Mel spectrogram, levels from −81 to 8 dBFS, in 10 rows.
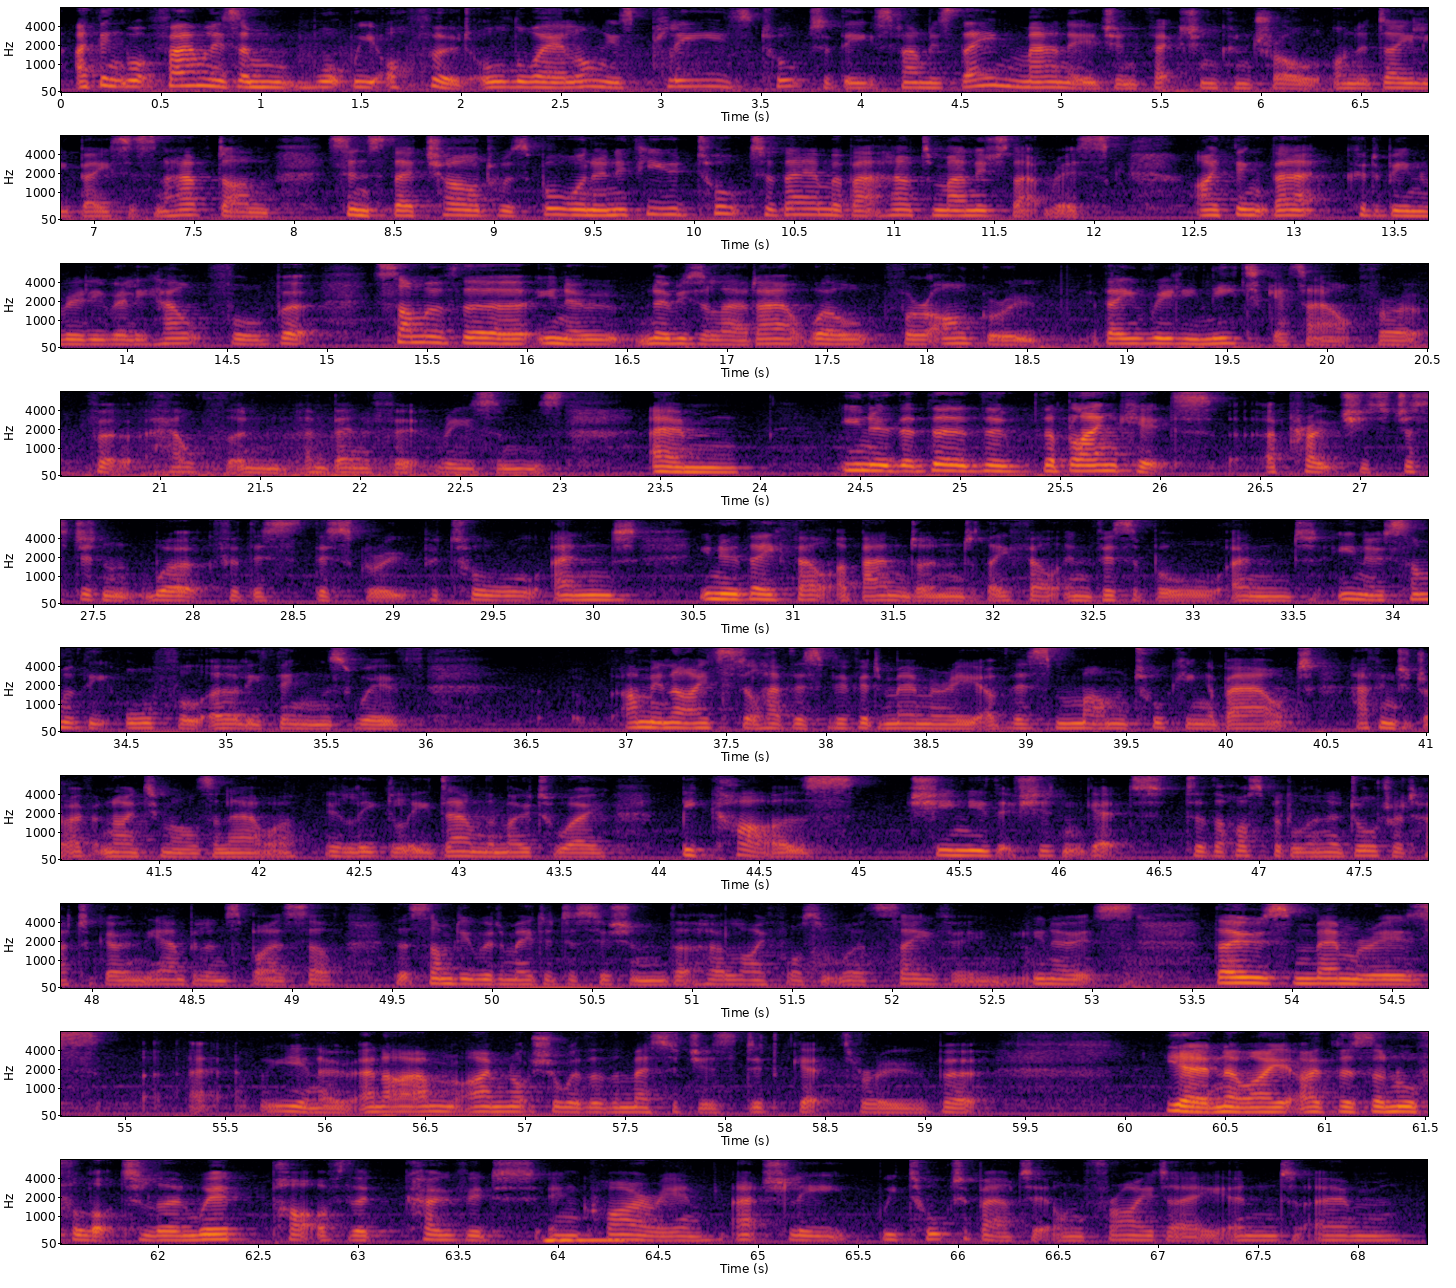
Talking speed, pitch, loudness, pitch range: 195 wpm, 160 Hz, -26 LUFS, 145-180 Hz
